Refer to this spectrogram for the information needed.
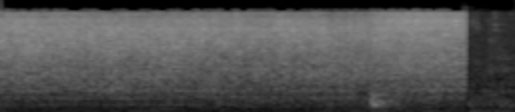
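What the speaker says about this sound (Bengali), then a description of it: "পনির দিয়ে খুব ভালোভাবে মিশিয়ে নেব" Marinated paneer sizzles steadily in hot oil while being stirred, a dense close frying hiss with a brief scrape near the end before the sound drops away abruptly.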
